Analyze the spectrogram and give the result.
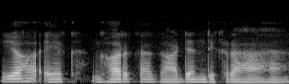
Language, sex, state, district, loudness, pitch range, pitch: Hindi, male, Bihar, Patna, -20 LUFS, 110-125 Hz, 120 Hz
